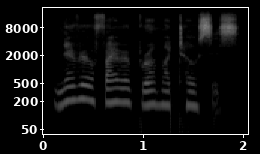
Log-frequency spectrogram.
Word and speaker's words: neurofibromatosis: I have something called neuroi myosis neurofibromatosis that's how you say it also known as NF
